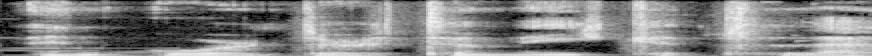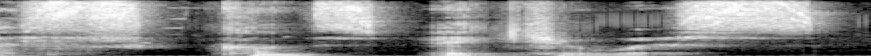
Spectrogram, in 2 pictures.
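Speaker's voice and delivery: ordinary talk, nothing marked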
